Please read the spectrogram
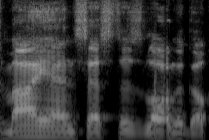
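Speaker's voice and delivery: portentous mock-regal intoning; grand Egyptian king. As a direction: drop into a solemn ancient-ruler voice. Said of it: "from Vernon Somoza to the Egyptian king Xerxes".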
